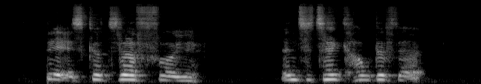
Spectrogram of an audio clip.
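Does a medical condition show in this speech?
Yes: deafness, severe; progressive, brain misinterprets sounds and speech.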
